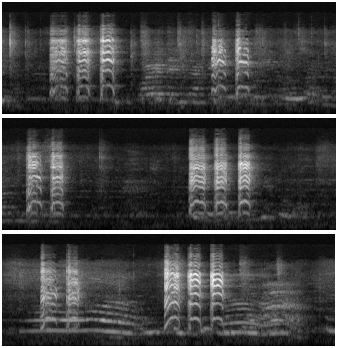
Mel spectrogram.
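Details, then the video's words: Young pet parrot giving its 'chi chi' calls: harsh, buzzy squawks with rich overtones, delivered in short bursts of two to four notes, about eight bursts spread unevenly across ten seconds, with quieter gaps between. "My baby 🦜 parrot 🦜 sound chi chi"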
